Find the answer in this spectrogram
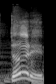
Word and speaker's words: Dutty: And I'll just say, "Yeah, that's duddy, not duty."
